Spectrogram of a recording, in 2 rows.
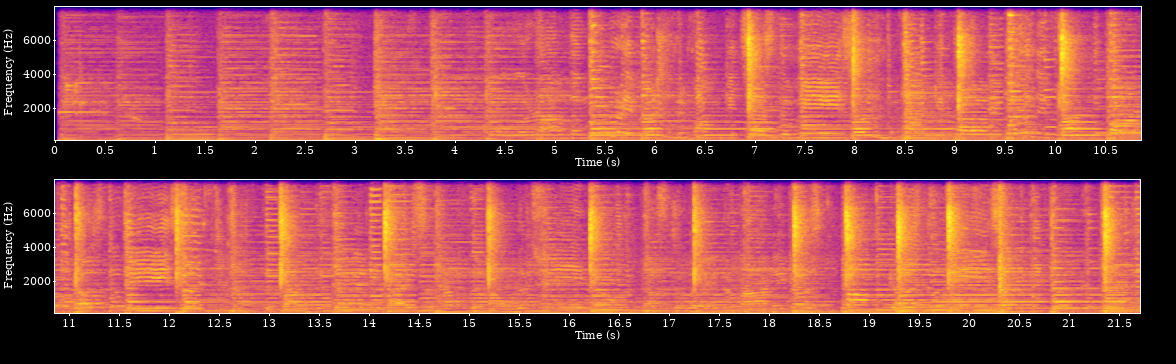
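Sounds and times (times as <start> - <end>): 
pop MIDI music: 0.0 - 21.6.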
